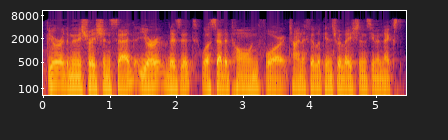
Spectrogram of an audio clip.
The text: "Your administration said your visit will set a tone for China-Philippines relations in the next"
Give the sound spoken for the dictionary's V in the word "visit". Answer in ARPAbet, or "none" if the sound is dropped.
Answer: V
